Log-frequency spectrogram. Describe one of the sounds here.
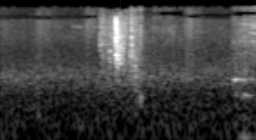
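A bow is lowered and put away with a quick rustle.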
